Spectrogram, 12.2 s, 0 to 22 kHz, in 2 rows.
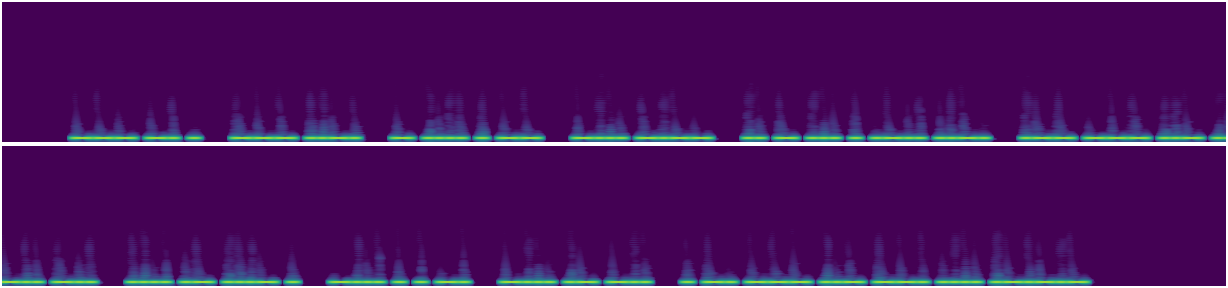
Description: Morse code, heard as a keyed tone, about 46 wpm, 700 Hz. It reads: ONE OF THEM BY ITSELF WOULD HAVE BEEN BAD ENOUGH.
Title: Sentences from Top 1000 Words - Review Part 5 - 45wpm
